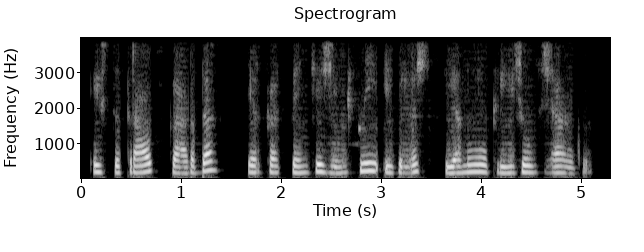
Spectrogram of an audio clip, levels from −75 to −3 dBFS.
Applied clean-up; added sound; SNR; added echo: neural separator model SepFormer WHAMR!.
